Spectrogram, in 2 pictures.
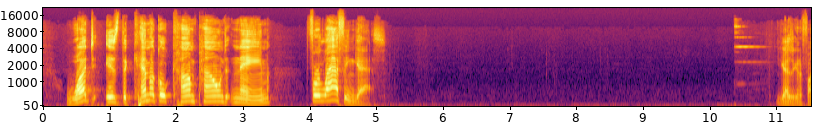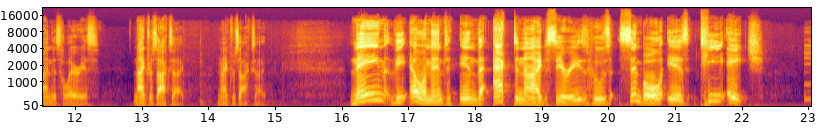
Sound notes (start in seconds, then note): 10.4 bell dings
